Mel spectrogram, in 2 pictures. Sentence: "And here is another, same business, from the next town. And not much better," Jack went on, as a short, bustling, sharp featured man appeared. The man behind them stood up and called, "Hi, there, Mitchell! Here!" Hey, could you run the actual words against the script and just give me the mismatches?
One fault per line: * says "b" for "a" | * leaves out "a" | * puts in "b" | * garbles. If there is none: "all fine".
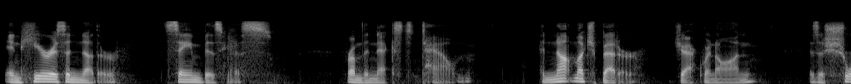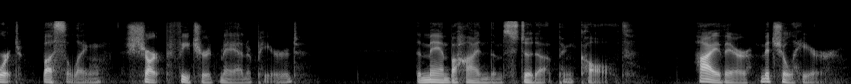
all fine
